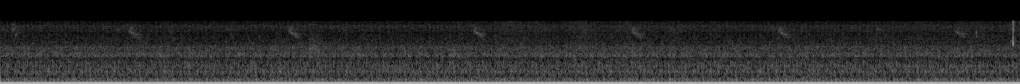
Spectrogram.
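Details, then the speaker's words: Vauxhall Vivaro diesel van (Renault Trafic/Nissan Primastar twin) at idle after fixing engine ECU power supply that caused crank-no-start, oil pressure fault and no ECU communication following clutch replacement; steady, even diesel clatter, no misses or knocks, healthy. "Straight up starting, great result."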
